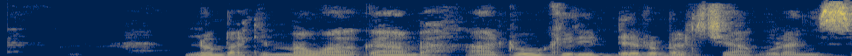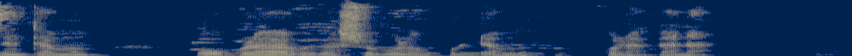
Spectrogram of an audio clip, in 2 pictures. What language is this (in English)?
Ganda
